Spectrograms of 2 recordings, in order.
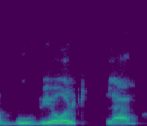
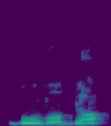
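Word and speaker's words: Bouveault–Blanc: अब देखो ये स्पेलिंग लिखी हुई है यहाँ पर, जिसको देख के आपको लगेगा इसका नाम है क्या, बूवियोल्ट ब्लैंक रिडक्शन, बट ये एक फ्रेंच वर्ड है, इसको कैसे प्रोनाउंस किया जाता है, बूवो ब्लॉ रिडक्शन।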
